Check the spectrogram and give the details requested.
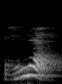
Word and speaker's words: roi: Et R avec WA, ça se prononce roi.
